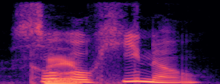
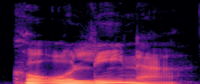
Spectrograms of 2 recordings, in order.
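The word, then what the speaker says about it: Ko Olina: Ko'ohino. Ko'olina.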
